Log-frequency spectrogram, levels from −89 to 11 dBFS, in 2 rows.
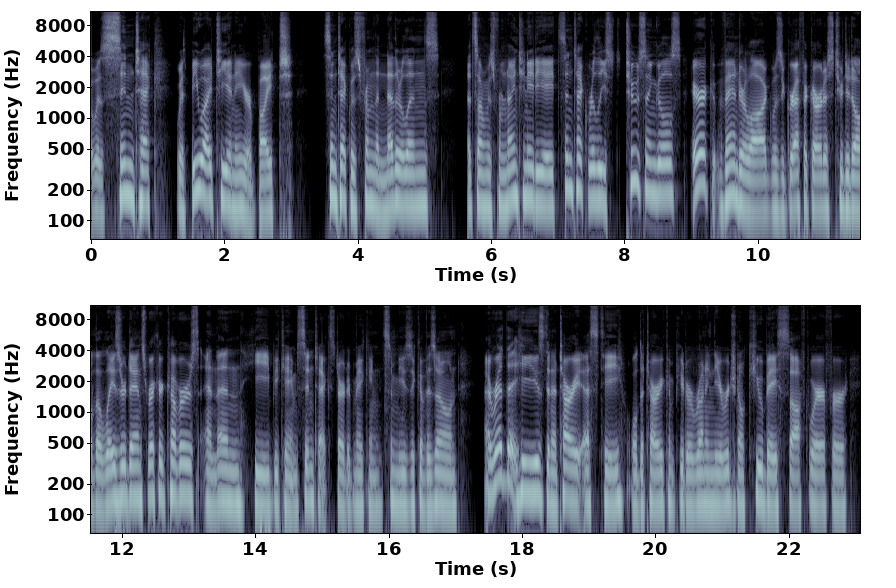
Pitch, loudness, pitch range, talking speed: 135 Hz, -22 LUFS, 125-155 Hz, 165 wpm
